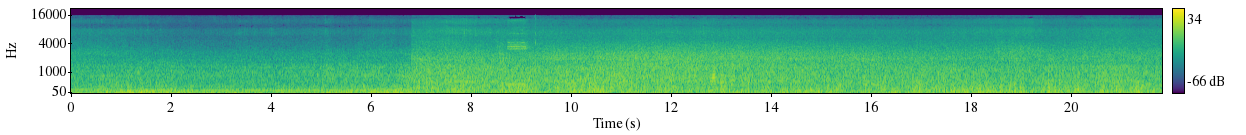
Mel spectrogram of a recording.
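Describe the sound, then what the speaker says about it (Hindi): A powerful monsoon waterfall in the Uttarakhand mountains roars with dense, unbroken rushing water, loud and close throughout, mixed with heavy rain and wind buffeting. "ये वाला वाटरफॉल तो बहुत ही तगड़ा आ रखा है"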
